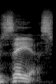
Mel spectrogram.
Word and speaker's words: Zaius: Zaius from Planet of the Apes.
